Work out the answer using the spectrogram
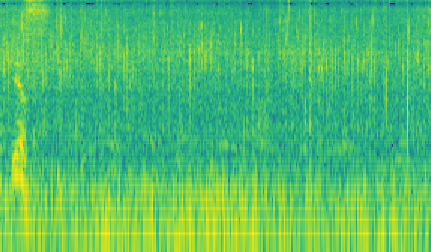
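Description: Food frying in hot oil in a pan: a steady sizzle with many small crackling pops.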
